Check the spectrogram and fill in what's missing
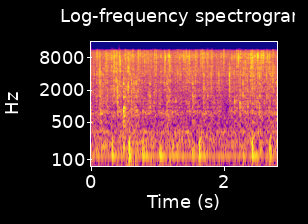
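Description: A low-carb skillet pizza frying in a pan on the stovetop while its cheese topping melts, giving a steady, close, dense sizzle with faint crackles throughout.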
